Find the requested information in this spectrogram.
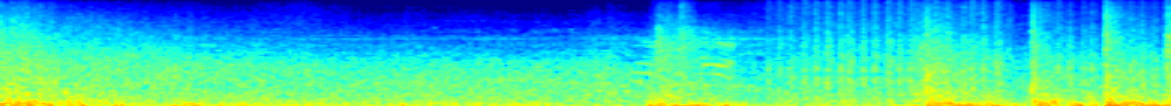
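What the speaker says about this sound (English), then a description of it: "This is force firing on the ground to destroy the hedges. It should be a pretty close range barrage there." A close-range artillery barrage in Company of Heroes pounds hedges with dense, continuous rumbling blasts, with sharper impacts near the end, heard under a speaking voice.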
